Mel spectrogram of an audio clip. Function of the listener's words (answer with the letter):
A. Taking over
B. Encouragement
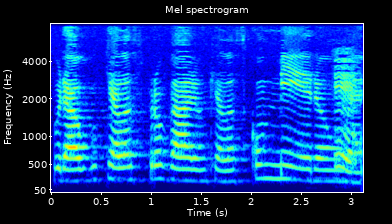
A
